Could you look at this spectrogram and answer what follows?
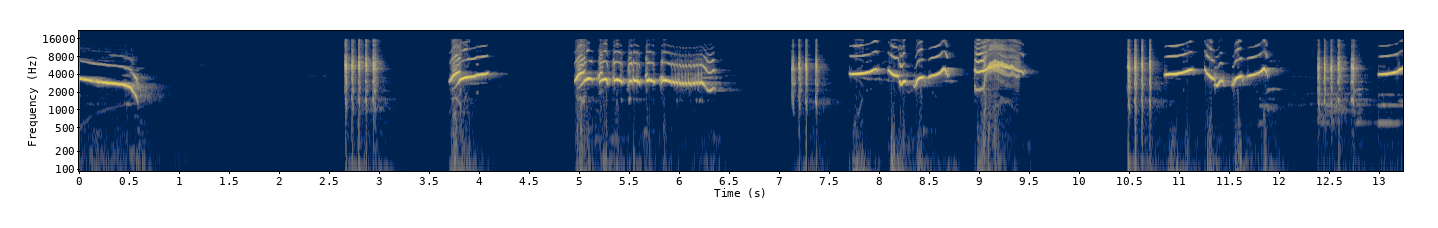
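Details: Female Oriental magpie-robin (kacer) calling to lure a male into singing: short bursts of whistled, slurred notes, some falling, others buzzy and broken, spaced by silent gaps over thirteen seconds.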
